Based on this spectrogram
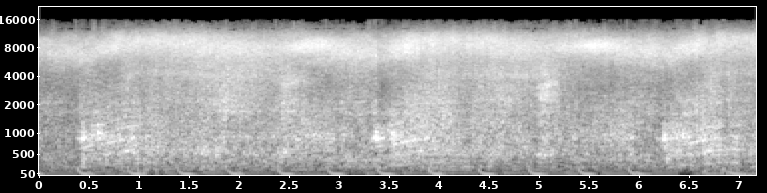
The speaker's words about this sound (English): if you listen to my flywheel, hang on, I'll shut up.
